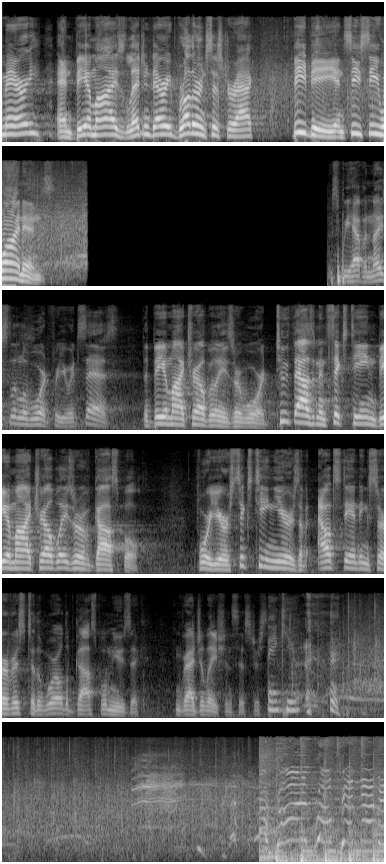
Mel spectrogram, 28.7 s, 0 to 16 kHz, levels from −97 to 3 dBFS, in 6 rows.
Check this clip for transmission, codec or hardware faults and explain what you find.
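Nothing stood out on listening to this audio.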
